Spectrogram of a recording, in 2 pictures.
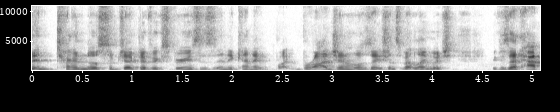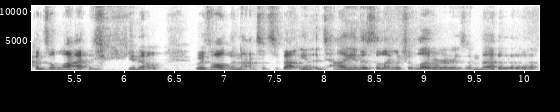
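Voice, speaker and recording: Someone with a South Texas accent talks at a very fast pace. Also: man, fairly low pitch for a man, ordinary pitch variation. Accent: South Texas Mexican-American English. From US South, rural deep South Texas. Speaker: author and translator, panelist. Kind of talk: panel discussion. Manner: halting, many fillers and repetitions.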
